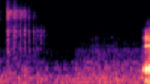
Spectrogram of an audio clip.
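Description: A set of measuring spoons on a ring jingling briefly as they are handled, in the first half-second, followed by faint room tone.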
